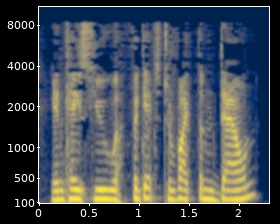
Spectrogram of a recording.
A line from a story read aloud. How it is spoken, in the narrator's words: said Nita sharply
